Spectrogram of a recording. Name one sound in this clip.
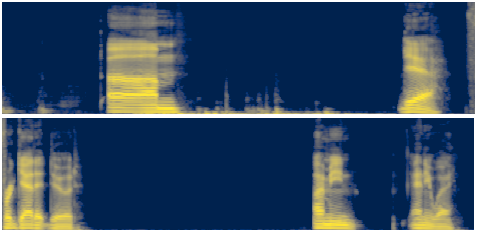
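A man speaks in short, animated bursts close to a microphone.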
